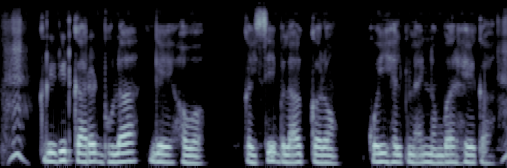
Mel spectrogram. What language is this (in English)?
Chhattisgarhi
